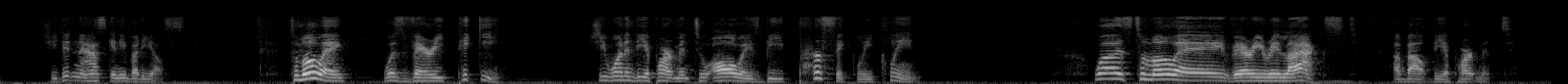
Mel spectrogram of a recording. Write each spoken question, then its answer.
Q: Was Tomoe very relaxed about the apartment?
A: No. She was not relaxed. She was very picky.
